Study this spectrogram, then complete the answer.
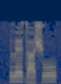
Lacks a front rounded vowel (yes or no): yes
